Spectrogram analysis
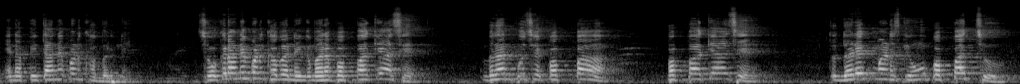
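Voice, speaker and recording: A man with a high voice, preaching as a monk. He tells a parable in a storytelling sermon and briefly acts out a child's and a father's lines. His voice rings through an echoey, roomy space. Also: darkish tone.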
